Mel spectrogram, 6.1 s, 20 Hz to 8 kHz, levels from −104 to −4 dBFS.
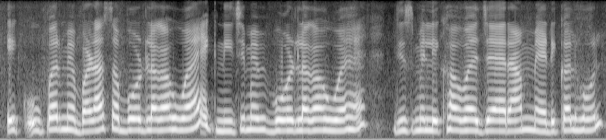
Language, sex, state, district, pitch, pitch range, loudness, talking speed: Hindi, male, Jharkhand, Garhwa, 235 Hz, 225-245 Hz, -12 LUFS, 255 wpm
